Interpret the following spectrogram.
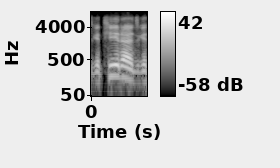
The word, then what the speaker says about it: GETIDA: you know how do you say it it's getting it doesn't really matter it's just an acronym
